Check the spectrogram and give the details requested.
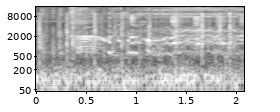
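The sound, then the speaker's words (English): A ridden horse's hooves pound in a fast, steady gallop with heavy low rumbling, while a high, wavering whinny rises briefly over the loud hoofbeats. “I'm slick on this horse, and I'm going to grab your head up from the back.”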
